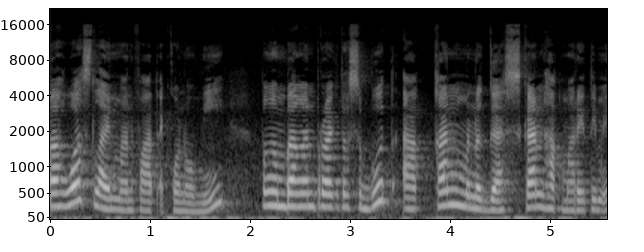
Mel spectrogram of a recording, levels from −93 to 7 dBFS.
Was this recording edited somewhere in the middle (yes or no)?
no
